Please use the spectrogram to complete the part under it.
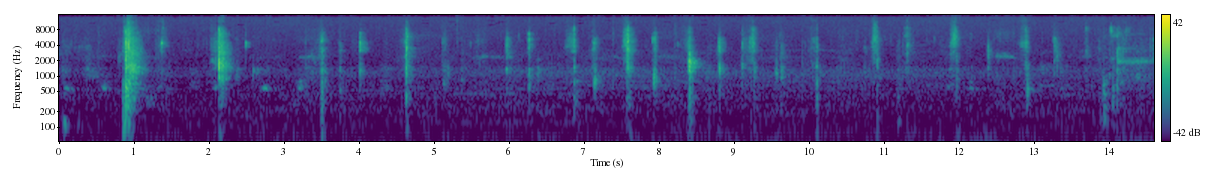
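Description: Vikings Tarot cards being drawn and laid down one after another, soft papery flicks and light taps in an irregular rhythm, close and quiet.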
